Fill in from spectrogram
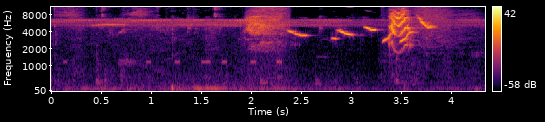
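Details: Double-collared seedeater, a female calling to excite males: a short series of thin, high whistled notes, some sliding down and others rising, ending in a rapid twittering burst, over a steady high-pitched hiss and faint low rumble.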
